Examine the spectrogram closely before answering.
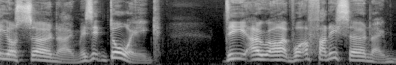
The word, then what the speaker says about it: Doig: Is it Doig? D-O-I. What a funny surname. Doig.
